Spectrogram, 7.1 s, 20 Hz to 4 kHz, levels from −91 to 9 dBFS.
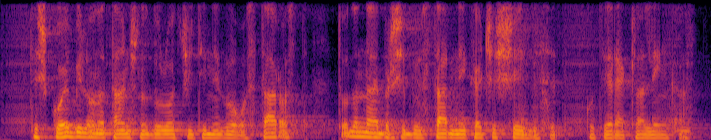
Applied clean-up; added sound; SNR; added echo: none; Fart; 18 dB; none.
